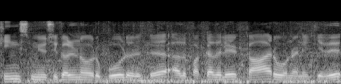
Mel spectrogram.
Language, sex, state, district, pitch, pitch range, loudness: Tamil, male, Tamil Nadu, Kanyakumari, 115 Hz, 110-120 Hz, -14 LUFS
